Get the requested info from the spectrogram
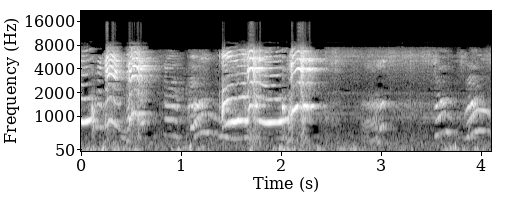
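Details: Male pet Chihuahua vocalizing while watching a recording of himself 'talking', with a quiet female dog beside him; several wavering, whiny howl-like yowls that bend up and down in pitch, fading toward the end.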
